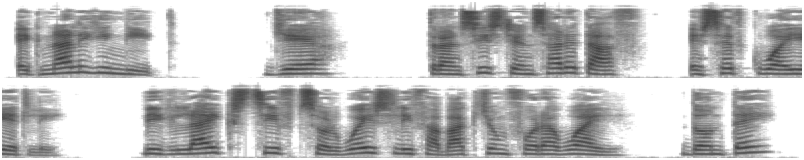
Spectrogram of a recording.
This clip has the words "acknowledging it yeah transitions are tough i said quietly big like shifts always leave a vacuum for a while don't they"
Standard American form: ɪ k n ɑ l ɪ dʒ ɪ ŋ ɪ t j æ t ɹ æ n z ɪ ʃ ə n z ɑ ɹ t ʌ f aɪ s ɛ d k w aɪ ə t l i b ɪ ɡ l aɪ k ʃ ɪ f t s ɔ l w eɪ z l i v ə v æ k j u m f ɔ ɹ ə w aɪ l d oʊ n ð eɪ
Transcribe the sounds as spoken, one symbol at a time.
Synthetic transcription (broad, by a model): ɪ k n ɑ l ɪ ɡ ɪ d ɪ t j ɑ t ɹ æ n s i s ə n s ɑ ɹ t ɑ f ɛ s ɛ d k w aɪ ə t l i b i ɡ l aɪ k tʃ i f t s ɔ l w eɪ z l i f ə b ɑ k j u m f ɔ ɹ ə w aɪ l d oʊ n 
